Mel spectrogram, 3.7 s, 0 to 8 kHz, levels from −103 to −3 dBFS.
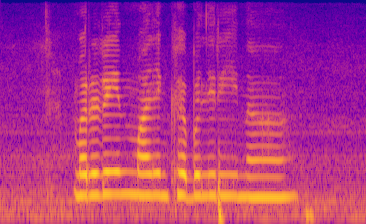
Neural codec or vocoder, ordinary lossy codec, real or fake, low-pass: none; none; real; none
